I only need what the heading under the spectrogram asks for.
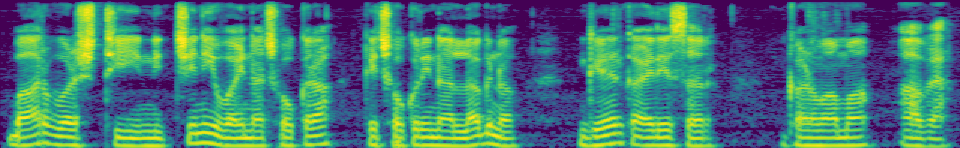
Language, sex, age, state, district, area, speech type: Gujarati, male, 18-30, Gujarat, Mehsana, rural, spontaneous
